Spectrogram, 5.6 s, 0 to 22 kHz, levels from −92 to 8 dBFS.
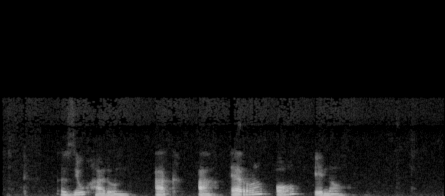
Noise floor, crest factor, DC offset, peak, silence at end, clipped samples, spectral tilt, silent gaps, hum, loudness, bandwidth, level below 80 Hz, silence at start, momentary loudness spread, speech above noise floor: -65 dBFS; 20 dB; under 0.1%; -4 dBFS; 1.25 s; under 0.1%; -9 dB/octave; none; none; -23 LUFS; 11 kHz; -58 dBFS; 0.75 s; 10 LU; 43 dB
